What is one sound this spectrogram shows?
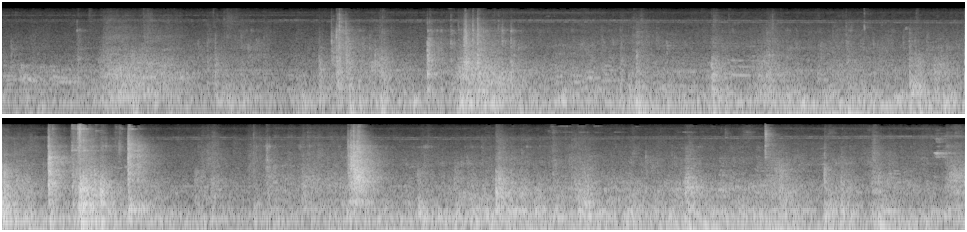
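Footsteps thud along a hollow walkway.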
